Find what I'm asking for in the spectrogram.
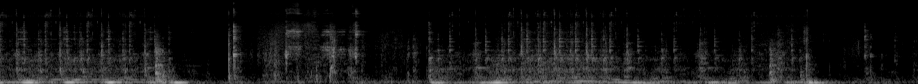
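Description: A 1341 cylinder arm sewing machine stitching a bag seam, running in bursts with short pauses, a close mechanical whir and rattle with the needle ticking rapidly.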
